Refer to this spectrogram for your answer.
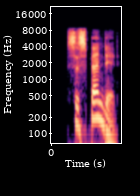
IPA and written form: səspˈɛndəd (suspended)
